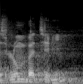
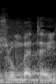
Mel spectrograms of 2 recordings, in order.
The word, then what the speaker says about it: Szombathely: en arrivant en Hongrie, à Szombathely, ou Szombathely, ça dépend un peu comment on prononce, où il y a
